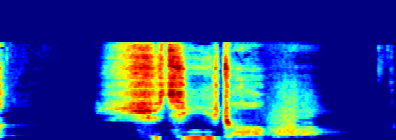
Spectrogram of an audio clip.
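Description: A young woman speaks breathlessly, close by.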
